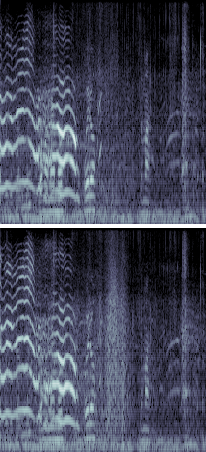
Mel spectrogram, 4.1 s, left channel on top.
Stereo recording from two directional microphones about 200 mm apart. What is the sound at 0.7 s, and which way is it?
Baby cry, 65° right (ahead or behind).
